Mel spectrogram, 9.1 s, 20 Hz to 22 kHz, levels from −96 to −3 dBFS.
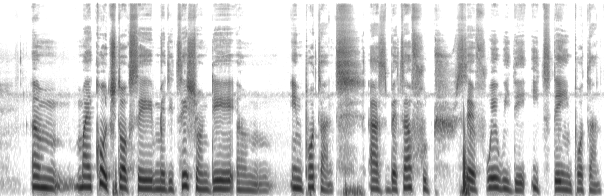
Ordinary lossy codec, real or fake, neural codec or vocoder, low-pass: none; real; none; none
